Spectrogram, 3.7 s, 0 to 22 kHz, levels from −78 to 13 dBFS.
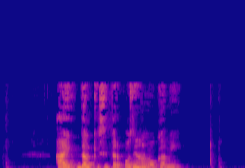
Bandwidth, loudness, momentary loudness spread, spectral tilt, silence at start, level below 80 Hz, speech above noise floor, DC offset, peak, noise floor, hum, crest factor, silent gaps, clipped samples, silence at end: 11.5 kHz; -25 LUFS; 10 LU; -4 dB/octave; 0.85 s; -70 dBFS; 37 dB; under 0.1%; -6 dBFS; -62 dBFS; none; 20 dB; none; under 0.1%; 0.5 s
